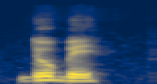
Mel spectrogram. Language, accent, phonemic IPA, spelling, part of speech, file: French, France, /do.be/, dauber, verb, LL-Q150 (fra)-dauber.wav
- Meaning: 1. to hit; to strike 2. to insult; to denigrate; to defame 3. to stink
